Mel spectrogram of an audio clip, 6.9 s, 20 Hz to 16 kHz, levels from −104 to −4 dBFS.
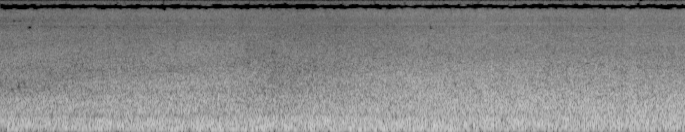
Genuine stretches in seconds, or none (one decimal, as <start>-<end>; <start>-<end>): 0.0-6.9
